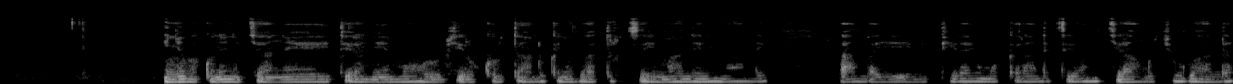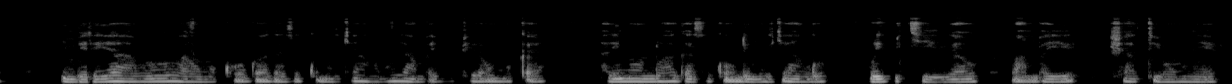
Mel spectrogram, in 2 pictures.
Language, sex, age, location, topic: Kinyarwanda, male, 25-35, Huye, health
